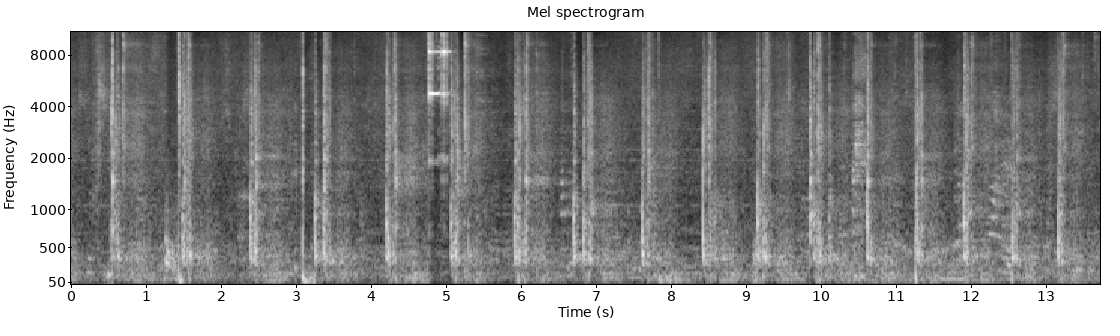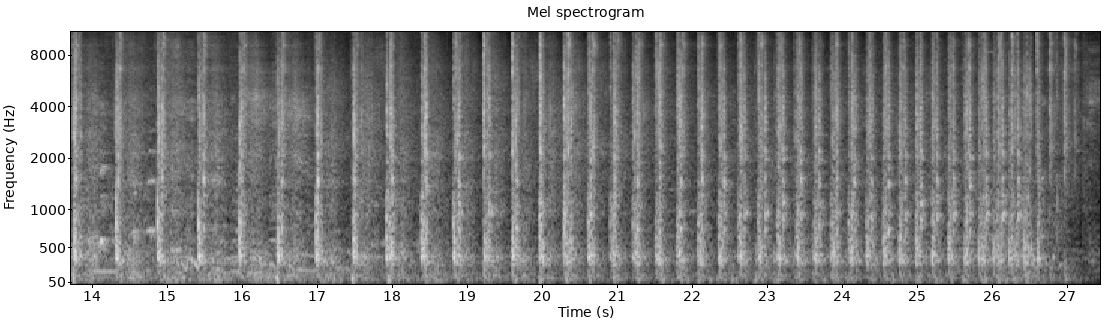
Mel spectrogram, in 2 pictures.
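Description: Walking sticks and crutches knocked on a wooden floor in unison, keeping an even beat that gets steadily faster, from slow knocks to about three a second.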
